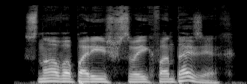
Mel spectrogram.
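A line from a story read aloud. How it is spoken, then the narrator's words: King's grumble. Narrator (Russian): буркнул король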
